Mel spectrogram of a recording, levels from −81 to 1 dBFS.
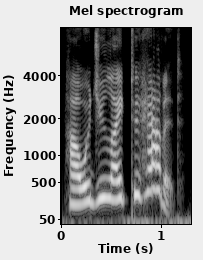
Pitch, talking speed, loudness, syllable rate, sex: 260 Hz, 325 wpm, -14 LUFS, 5.7 syllables/s, female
